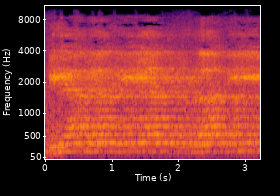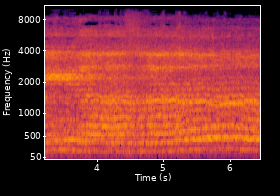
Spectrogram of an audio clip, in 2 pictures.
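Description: A male Quran reciter chanting in melodic tajwid style. One long sung phrase begins abruptly and is held with slow, ornamented turns in pitch.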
